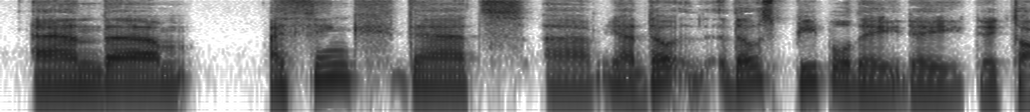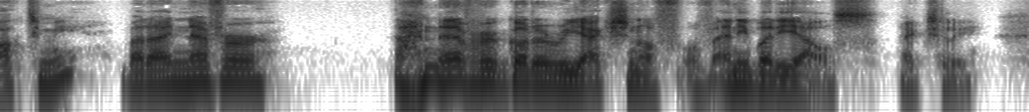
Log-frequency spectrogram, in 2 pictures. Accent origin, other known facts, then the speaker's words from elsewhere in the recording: Rotterdam, South Holland, Netherlands; English is a second language; I grew up in Rotterdam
